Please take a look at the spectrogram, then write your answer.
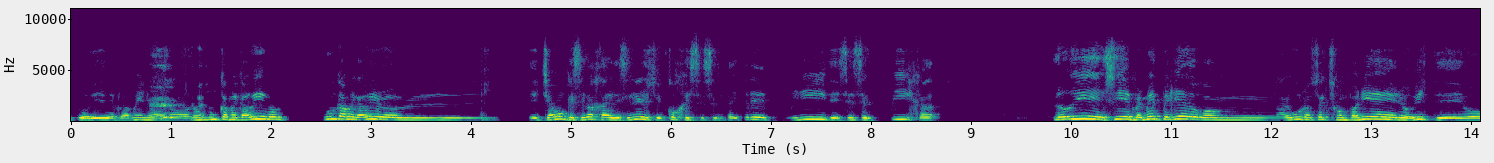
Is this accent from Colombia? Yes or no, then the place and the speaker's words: no; Argentina; yo no pienso así, pero como soy argentino, entonces me tengo que meter ahí.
